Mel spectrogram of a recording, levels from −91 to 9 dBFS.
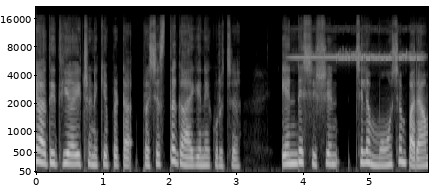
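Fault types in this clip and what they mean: Feedback whistle: a steady tone at 6.2 kHz runs under the speech from 3.70 s to the end, around 15 dB below it, swelling and fading slowly; likely a speaker-to-microphone loop held just short of feedback, ringing without building into a howl.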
